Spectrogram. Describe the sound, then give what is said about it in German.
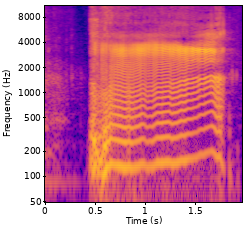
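A person blows one loud, sustained raspberry with the lips, a buzzy, wet, fart-like sputter lasting over a second, with no talking around it. “Das kommt von einer Redewendung, äh, wo lautet «to blow a raspberry» was so viel bedeutet wie ein Furzgeräusch mit dem Mu machen, also irgendwie so.”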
